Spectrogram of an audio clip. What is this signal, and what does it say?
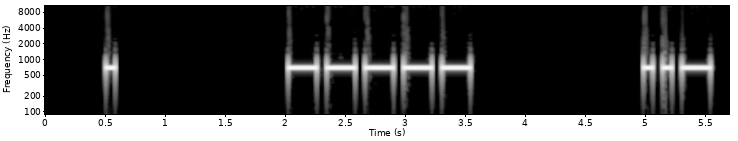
Morse code, heard as a keyed tone, about 15 wpm, 700 Hz. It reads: E 0 U
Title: USA Call Signs - 6x Character Spacing - 15wpm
